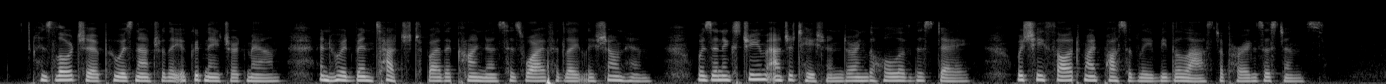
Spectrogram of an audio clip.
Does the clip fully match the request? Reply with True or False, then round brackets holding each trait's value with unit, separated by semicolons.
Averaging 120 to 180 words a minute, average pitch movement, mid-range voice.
False (190 wpm; 3.1 semitones; 170 Hz)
